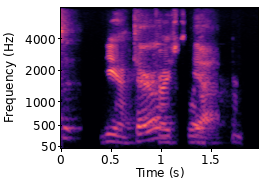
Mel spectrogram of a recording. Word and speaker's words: Terrell: Is that how you pronounce it? Yeah. Terrell? Yeah. Terrell.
